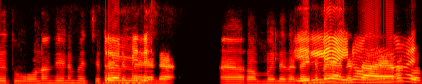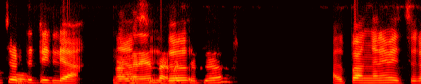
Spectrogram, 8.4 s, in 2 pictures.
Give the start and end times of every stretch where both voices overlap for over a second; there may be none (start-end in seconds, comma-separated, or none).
3.1-4.5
